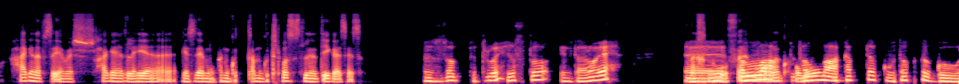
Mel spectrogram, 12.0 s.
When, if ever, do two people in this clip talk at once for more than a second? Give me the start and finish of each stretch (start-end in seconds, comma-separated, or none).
8.6-10.5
